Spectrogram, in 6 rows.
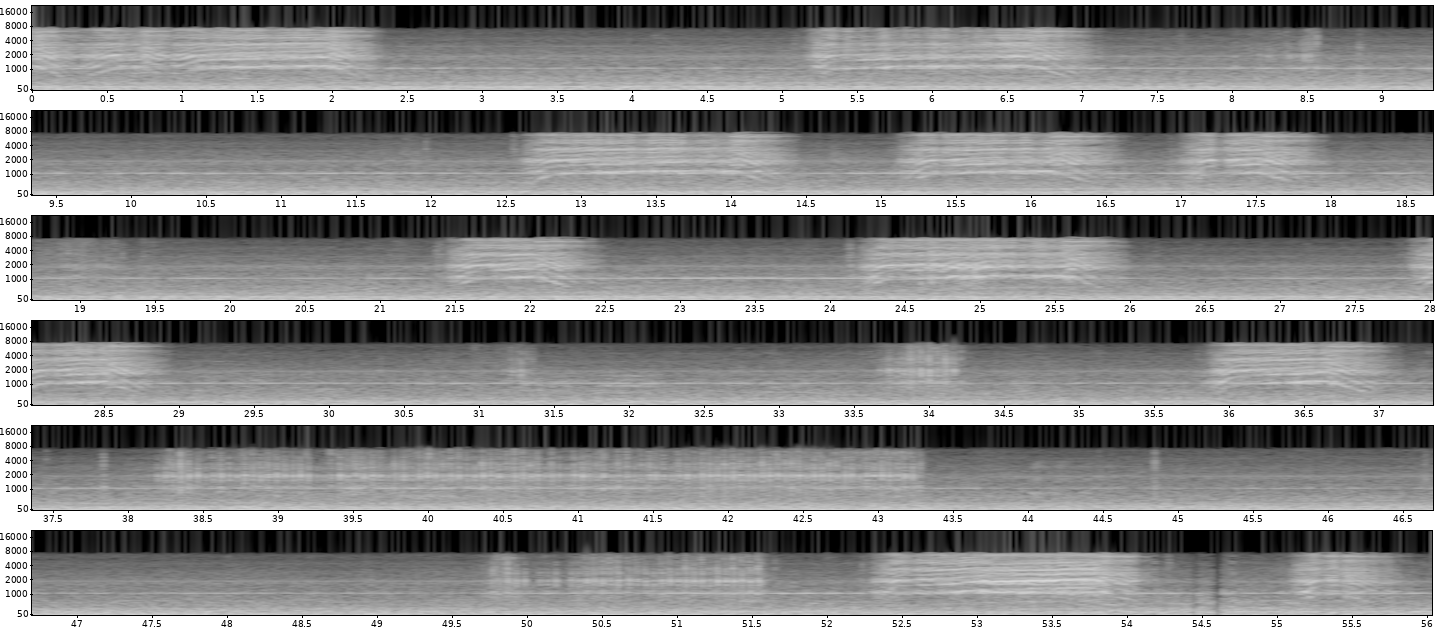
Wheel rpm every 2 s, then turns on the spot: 110, 20, 70, 50, 0, 0, 80, 70, 60, 20, 20, 20, 100, 30, 40, 0, 0, 10, 50, 20, 20, 20, 0, 0, 0, 10, 60, 60.
18-20 38-44 50-52 54-56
